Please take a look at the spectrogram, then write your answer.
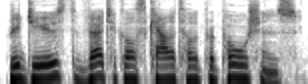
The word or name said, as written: reduced vertical skeletal proportions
